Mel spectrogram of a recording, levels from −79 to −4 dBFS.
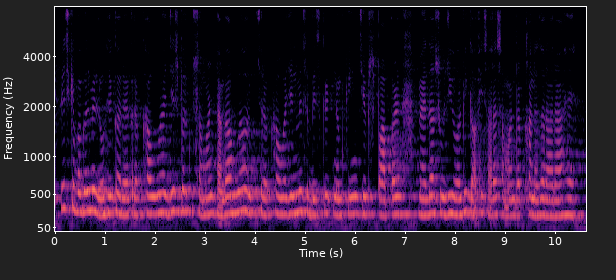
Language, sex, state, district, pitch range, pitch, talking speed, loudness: Hindi, female, Chhattisgarh, Raigarh, 220-245 Hz, 230 Hz, 220 wpm, -32 LUFS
